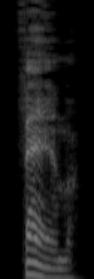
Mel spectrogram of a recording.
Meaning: 1. Clipping of family 2. A term of endearment between friends; derived from "family" but not used between relatives 3. Clipping of familiarization
- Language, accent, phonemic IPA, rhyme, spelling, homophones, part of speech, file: English, Australia, /fæm/, -æm, fam, Pham, noun, En-au-fam.ogg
